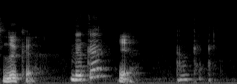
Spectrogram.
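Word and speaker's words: Lykke: A lot of people say licky or like. I think it's Leica, right? No, it's Luca. Luca? Yeah. Okay. It's like luck.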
